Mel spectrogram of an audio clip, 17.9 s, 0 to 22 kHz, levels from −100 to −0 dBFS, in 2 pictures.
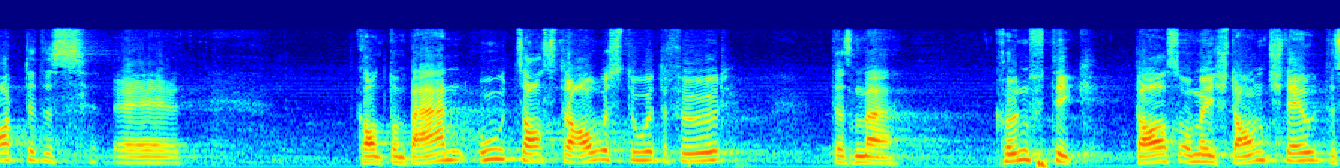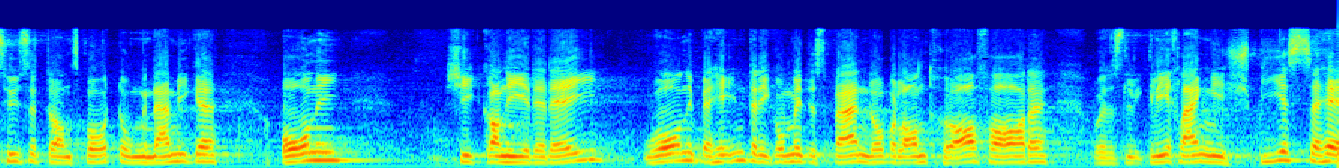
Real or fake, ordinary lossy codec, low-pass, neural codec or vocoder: real; none; 10.8 kHz; none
